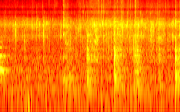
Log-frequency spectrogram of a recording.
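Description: Cabbage fry tempering crackles and sizzles in hot oil, a close, continuous bright hiss dotted with sharp pops and spatters over a few seconds, no voices.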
